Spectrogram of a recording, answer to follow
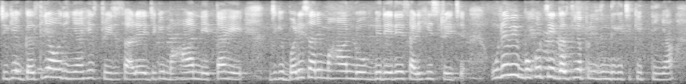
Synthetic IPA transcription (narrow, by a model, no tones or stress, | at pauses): d͡ʒeːk̬iãːɡəlt̪ijãːoːd̪ɪjãːɦɪsʈɾiːt͡ʃsaːɽeːd͡ʒeːkiməɦaːnːeːt̪aːɦeːd͡ʒeːk̬ibəɽeːsaːɾeːməɦaːnloːk̚beɾeːd̪eːsaːɽiːɦɪsʈɾiːt͡ʃ | ʊnẽːʋiːbəɦʊt̪seːɡəlt̪ijãːəpnĩzɪ̃nd̪əɡiːt͡ʃkiːt̪ijãː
